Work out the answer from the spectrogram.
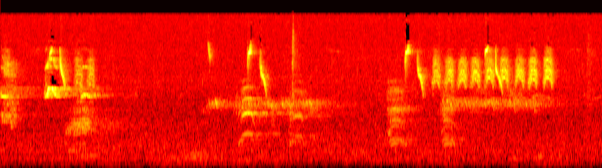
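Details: Red kites, three of them chasing each other in early morning sun, called in by whistling at a hide: thin, high whistled notes that waver and break into a quick quavering trill, in short bursts with gaps.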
